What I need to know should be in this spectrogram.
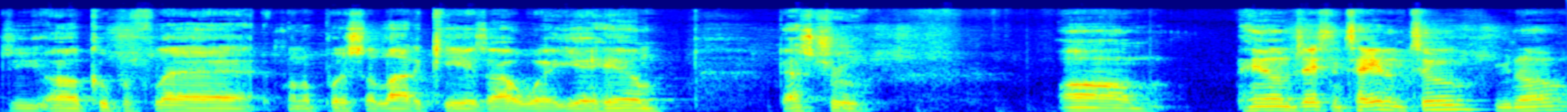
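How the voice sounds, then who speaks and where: A man with an American accent, very deep and low in pitch, with ordinary pitch variation. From North Carolina, Raleigh. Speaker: basketball fan show host. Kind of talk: casual livestream chat. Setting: livestream with viewer comments.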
